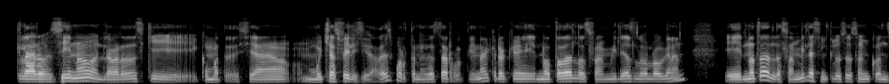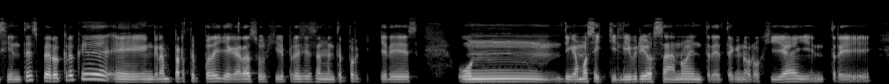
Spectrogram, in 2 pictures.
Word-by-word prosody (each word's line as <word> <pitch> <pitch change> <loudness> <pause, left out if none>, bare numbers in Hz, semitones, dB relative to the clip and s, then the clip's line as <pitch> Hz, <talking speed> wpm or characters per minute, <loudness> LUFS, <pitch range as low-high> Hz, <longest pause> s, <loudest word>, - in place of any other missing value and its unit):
Claro. 125 -2 +7
Sí, 150 +7 +4
no, 155 0 +5
la 120 -2 0
verdad 120 +3 +2
es 135 - -4
que, 120 -4 -3
como 120 -1 -3
te - - -9
decía, 115 0 0
muchas 120 +1 +2
felicidades - - 0
por - - -3
tener 120 0 -6
esta 125 +4 +2
rutina. 120 +5 -5
Creo 130 -4 -1
que 125 -1 0
no 125 0 0
todas 140 +3 +5
las 135 -3 -1
familias 125 +2 -2
lo 125 -1 -2
logran, 130 - -3 0.4
eh, 120 +1 +2
no 140 +4 +4
todas 200 -5 +4
las 115 - -2
familias 115 +1 0
incluso 130 +4 -4
son 130 -1 -2
conscientes, 125 - -4
pero 150 - +2
creo 210 +2 -2
que 210 - +1
en 120 - -1
gran 130 +2 -2
parte 140 - -2
puede 140 +1 0
llegar 120 -1 +1
a 130 - +3
surgir 120 -1 -6
precisamente, 125 -1 -4
porque 130 - -9
quieres 120 -1 -2 0.4
un, 130 -2 +2
digamos, 120 +2 0
equilibrio 120 +2 0
sano 120 +1 -1
entre 120 -1 -4
tecnología 125 +3 -2
y 120 -3 -2
entre - - -3
125 Hz, 180 wpm, -25 LUFS, 120-135 Hz, 0.4 s, Claro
